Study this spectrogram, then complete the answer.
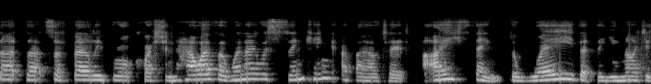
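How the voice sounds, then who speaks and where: Here a woman speaks in a somewhat breathy voice. She goes at a fairly slow pace, with ordinary pitch variation. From England. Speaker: minister. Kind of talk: interview.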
